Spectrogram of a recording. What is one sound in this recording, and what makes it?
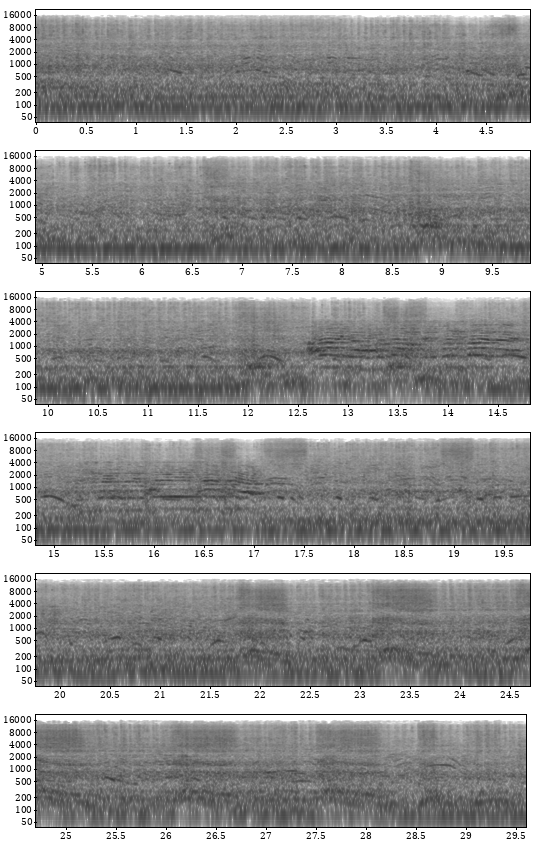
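A large crowd chatters loudly outdoors.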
